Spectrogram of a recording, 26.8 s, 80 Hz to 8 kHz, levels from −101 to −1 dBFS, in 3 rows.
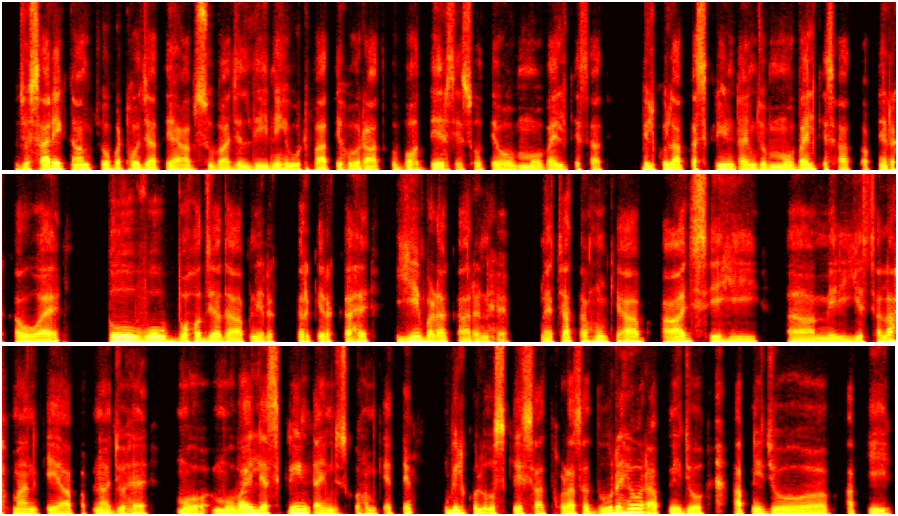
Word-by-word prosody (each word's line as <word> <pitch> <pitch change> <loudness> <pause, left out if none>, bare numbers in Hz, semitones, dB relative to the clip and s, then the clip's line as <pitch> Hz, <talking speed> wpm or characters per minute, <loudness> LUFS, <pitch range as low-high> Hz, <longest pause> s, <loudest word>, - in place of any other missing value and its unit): जो 105 - -1
सारे 120 +7 +5
काम 115 -3 +1
चौपट 125 +1 -2
हो 115 -3 +3
जाते 105 -1 -1
हैं, 100 - +3
आप 105 -1 -1
सुबह 100 -1 -2
जल्दी 95 0 0
नहीं 95 -2 +2
उठ 95 - -1
पाते 100 -2 -1
हो, 90 -1 -1
रात 95 +1 -1
को 90 - -6
बहुत 85 +1 -2
देर 100 +3 +3
से - - -5
सोते 105 +1 -5
हो 100 -1 +1
मोबाइल 85 +5 -1
के 105 -2 -9
साथ 95 -1 -6 0.4
बिल्कुल 110 +2 +2
आपका 105 -1 -1
स्क्रीन 115 +4 +2
टाइम 115 -2 0
जो 110 -1 -1
मोबाइल 95 +6 +2
के 130 -1 -6
साथ 105 -2 -5 0.2
आपने 95 -2 -5
रखा 95 +3 -5
हुआ 95 -2 +3
है 105 - +2 0.5
तो 130 - +8 0.3
वो 125 +1 +7 0.2
बहुत 125 +6 +2
ज़्यादा 115 -4 +2
आपने 100 +1 -2
र 100 - -5 0.3
करके 115 +1 -1
रखा 100 -3 -2
है 115 +9 +2 0.3
ये 135 +12 +4
बड़ा 120 -6 +2
कारण 85 -4 -4
है। 70 +1 -9 0.3
मैं 95 - 0
चाहता 105 +6 -1
हूँ 125 -1 +2
कि - - -8
आप 115 +1 0 0.2
आज 115 +8 +2
से 120 -2 0
ही 115 +3 0 0.3
अ, 95 0 0
मेरी 100 +4 0
ये 115 - +3
सलाह 125 +5 0
मान 105 -1 +1
के 105 0 -5
आप 95 -1 -3
अपना 85 -2 -4
जो 90 - 0
है 80 +1 -3 0.3
मो 95 +3 0
मोबाइल 110 +7 +3
या 125 - +5
स्क्रीन 145 +7 +2
टाइम 100 -6 -3
जिसको 90 -1 -8
हम 95 +1 -4
कहते 115 +8 -8
हैं 175 - -1 0.4
बिल्कुल 140 0 +2
उसके 115 -2 0
साथ 110 +1 -3 0.2
थोड़ा-सा 105 -1 0
दूर 115 +10 +1
रहें 145 +2 +6
और 170 -3 +2
अपनी 110 -6 0
जो 100 -1 +1 0.3
अपनी 100 +2 0
जो 100 0 -1 0.7
आपकी 90 -1 -3
105 Hz, 195 wpm, -23 LUFS, 95-115 Hz, 0.7 s, तो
